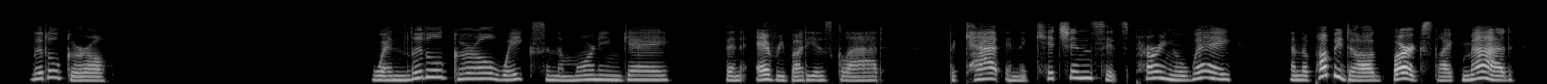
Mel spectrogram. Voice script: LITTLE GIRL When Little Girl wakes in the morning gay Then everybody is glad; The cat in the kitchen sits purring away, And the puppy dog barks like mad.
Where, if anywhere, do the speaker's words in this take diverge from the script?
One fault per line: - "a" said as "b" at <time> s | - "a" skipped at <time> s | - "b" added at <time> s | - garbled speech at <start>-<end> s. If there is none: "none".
none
